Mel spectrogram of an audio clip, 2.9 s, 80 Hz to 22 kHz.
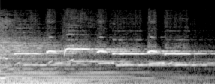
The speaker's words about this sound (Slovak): Už to vyzerá, že by sme si mohli naozaj iba pískať, Dokonca, kto nahral pískanie? Lebo to je dosť ťažké inak. Toto. No, tak toto nahralo asi 10 ľudí dokopy. To je zbor.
